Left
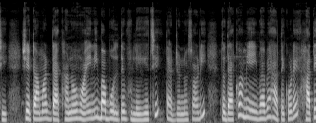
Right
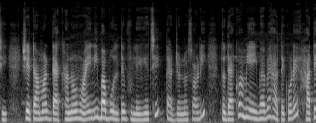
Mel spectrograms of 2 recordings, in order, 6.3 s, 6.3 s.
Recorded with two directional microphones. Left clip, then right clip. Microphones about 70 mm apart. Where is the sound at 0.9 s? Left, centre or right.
Left.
